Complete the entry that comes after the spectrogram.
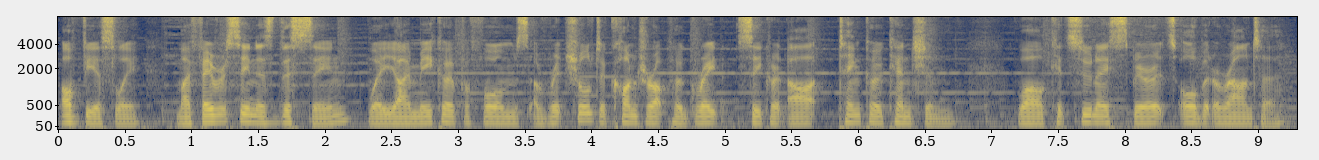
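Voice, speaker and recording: A man's voice: on the low side, a little fast, a little mellow. A man delivering scripted commentary as the host of a video reviewing game character trailers. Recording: music under the voice. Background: background music.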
